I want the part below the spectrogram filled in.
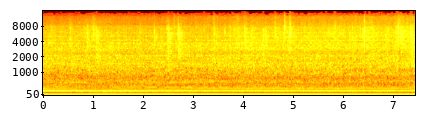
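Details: Van Dale silo unloader running in the silo after setup, greasing and oiling; steady even drone with constant low hum, no knocking or grinding; running smoothly, silage coming down nice and smooth.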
